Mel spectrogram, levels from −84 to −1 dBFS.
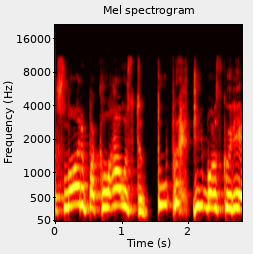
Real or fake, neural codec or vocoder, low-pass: real; none; 10.8 kHz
